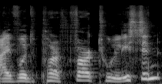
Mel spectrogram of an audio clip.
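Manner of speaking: heavy fake German accent. Recounting what the fake Doctor Theo said after sitting down: fake Doctor Theo's fake German accent. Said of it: "has a big old fake German accent".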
